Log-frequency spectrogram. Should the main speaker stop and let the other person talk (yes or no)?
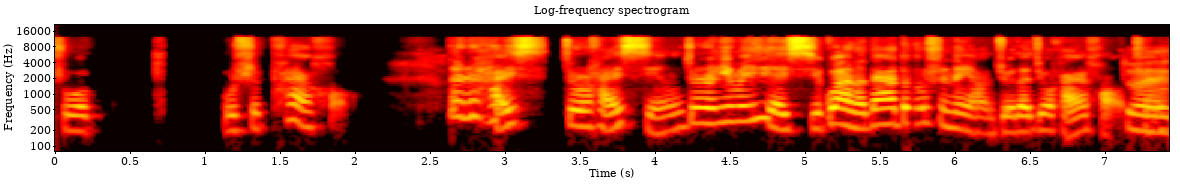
yes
